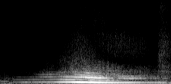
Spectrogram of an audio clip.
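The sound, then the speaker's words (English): An Aston Martin car driving off, its steady engine tone swelling louder through the middle and then easing slightly while holding a smooth, humming pitch. “All right, so Mary, now are we going to drive back to New York in the Aston Martin, or are we flying? I'll take the Aston Martin. Let's go.”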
